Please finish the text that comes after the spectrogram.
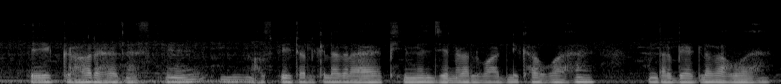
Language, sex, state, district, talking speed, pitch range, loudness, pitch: Hindi, male, Bihar, Sitamarhi, 155 wpm, 100-105 Hz, -34 LUFS, 100 Hz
